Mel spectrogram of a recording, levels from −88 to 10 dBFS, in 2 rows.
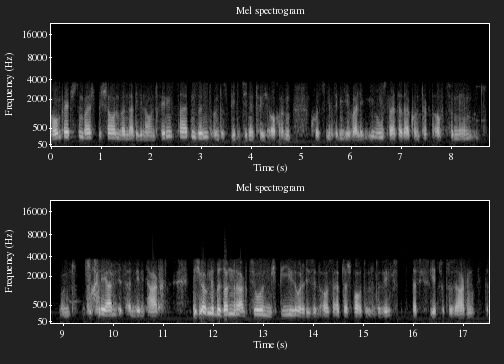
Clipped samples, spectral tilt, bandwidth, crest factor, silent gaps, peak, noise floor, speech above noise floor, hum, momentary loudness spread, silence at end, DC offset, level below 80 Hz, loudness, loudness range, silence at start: under 0.1%; -8.5 dB/octave; 3.8 kHz; 18 dB; none; -6 dBFS; -44 dBFS; 20 dB; none; 15 LU; 0.05 s; under 0.1%; -78 dBFS; -24 LUFS; 7 LU; 0 s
